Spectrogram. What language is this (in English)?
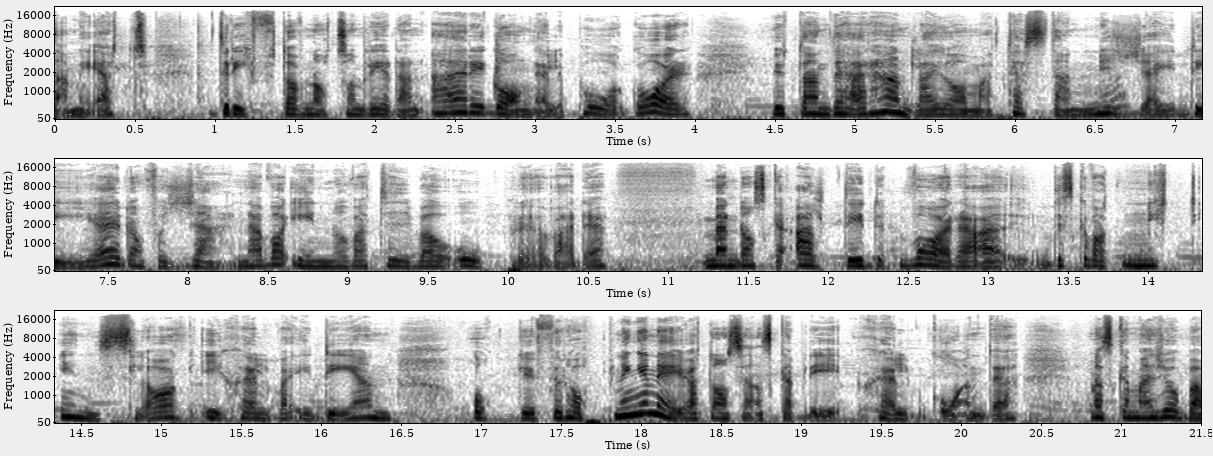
Swedish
